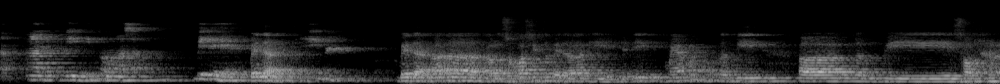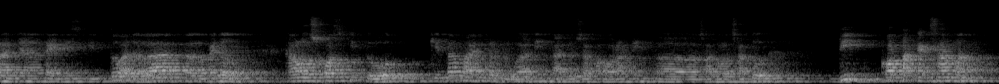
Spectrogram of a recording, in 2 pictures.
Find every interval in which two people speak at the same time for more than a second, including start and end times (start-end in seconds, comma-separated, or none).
none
